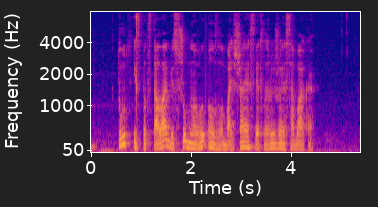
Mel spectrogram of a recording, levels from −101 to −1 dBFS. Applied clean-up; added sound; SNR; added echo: none; none; none; none.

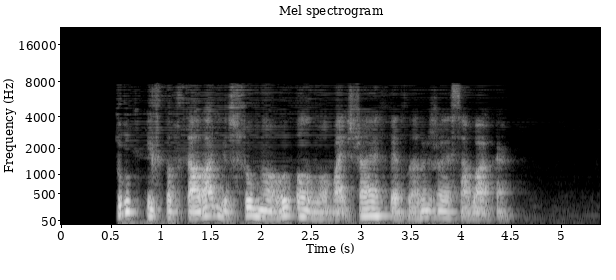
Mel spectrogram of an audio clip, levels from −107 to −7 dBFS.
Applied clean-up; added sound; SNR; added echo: neural mask model DeepFilterNet 3.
